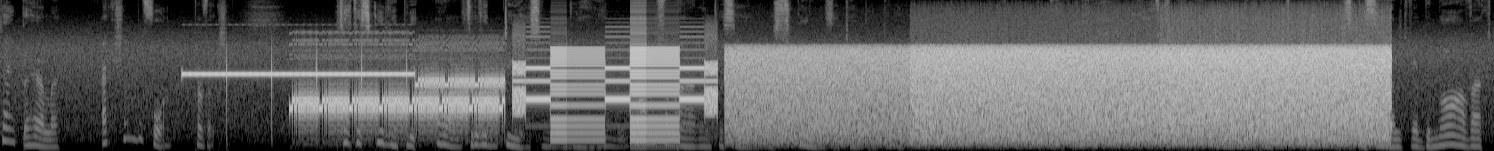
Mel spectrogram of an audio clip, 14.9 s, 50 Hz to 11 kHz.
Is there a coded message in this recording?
Yes: dial-up modem handshake (V.34 or later) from 1.8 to 13.9 s, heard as a whistle, warbles, then hiss, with speech in Swedish.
